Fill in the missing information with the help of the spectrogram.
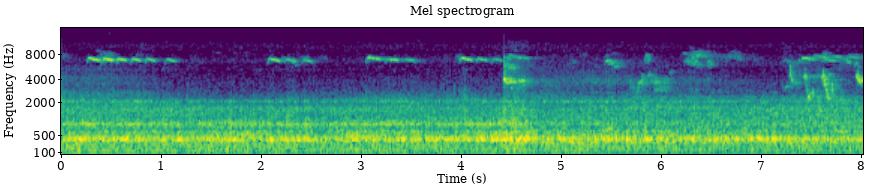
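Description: Long-tailed tit giving very high, thin see-see-see calls in short bursts, with a few rolling trills, over a steady roar of traffic or wind.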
